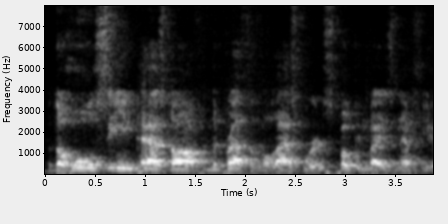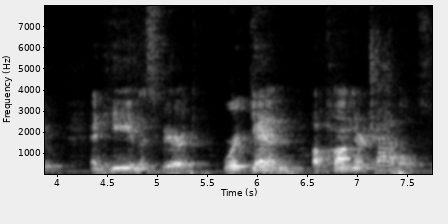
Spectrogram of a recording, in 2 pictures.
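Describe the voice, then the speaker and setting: Animated male stage narrator, very echoey. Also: medium pitch, moderate pace, hardly any pauses. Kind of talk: scripted theatrical narration. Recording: echoey hall, distant microphone.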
